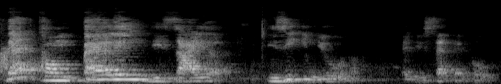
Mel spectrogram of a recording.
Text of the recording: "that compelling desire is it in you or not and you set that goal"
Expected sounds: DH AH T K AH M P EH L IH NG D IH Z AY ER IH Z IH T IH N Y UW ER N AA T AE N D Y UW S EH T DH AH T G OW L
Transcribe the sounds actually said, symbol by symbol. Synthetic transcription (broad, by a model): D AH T K AH M P EH L IH NG D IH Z AY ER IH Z IH T IH N Y UW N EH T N Y UW S EH T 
